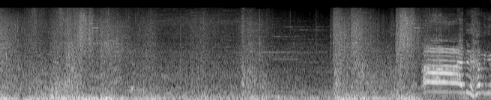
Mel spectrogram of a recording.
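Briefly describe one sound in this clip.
Swords clash and slash with sharp metallic impacts.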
